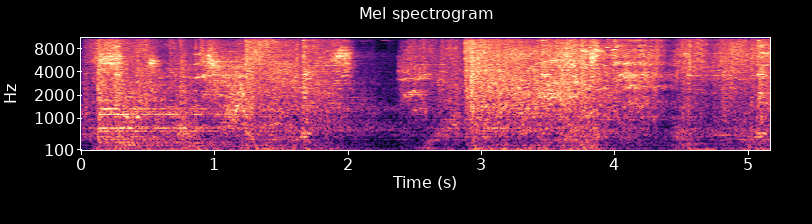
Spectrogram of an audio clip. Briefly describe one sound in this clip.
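Magic spells crackle and burst in a busy fight.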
